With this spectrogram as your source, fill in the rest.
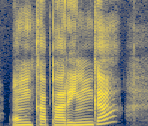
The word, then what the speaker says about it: Onkaparinga: So areas like Prospect, Walkerville, Mitcham and Onkaparinga They're also highlighted as very hotspot for investors for housing shortages because they've got high population for limited supply.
